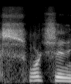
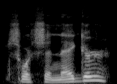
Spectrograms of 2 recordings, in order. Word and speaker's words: Schwarzenegger: Yeah, like swatching. He says swatching. I'm going to say it right. Schwarzenegger.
